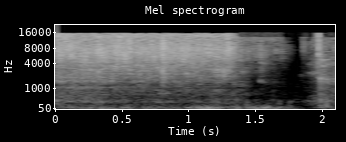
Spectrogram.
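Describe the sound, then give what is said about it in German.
Running tap water pours over a sieve as it is rinsed after being used for butter, during milk and lemon-juice preparation in a kitchen. A steady, loud splashing hiss continues throughout and thins out briefly near the end. “Habe ich jetzt eben gerade auch für die Butter genommen, darum spüle ich es nochmal ab.”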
